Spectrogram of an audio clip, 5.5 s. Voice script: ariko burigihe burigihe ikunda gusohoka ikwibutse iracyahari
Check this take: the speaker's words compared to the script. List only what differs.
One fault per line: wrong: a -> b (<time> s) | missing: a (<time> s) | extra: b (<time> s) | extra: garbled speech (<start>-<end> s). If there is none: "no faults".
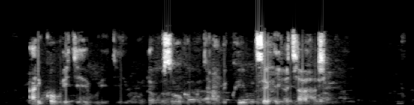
extra: kugirango (2.6 s)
